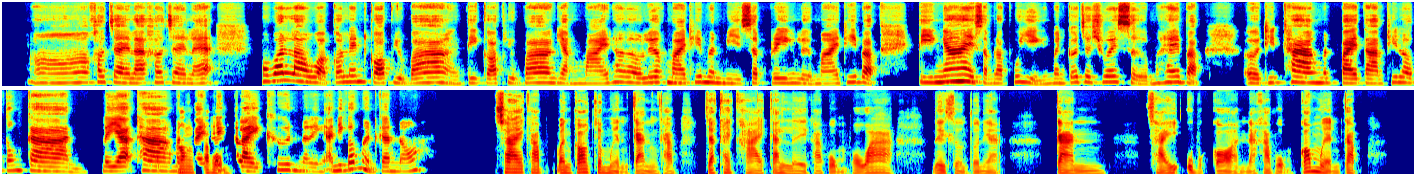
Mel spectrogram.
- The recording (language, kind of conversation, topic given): Thai, unstructured, คุณเคยลองเล่นกีฬาที่ท้าทายมากกว่าที่เคยคิดไหม?
- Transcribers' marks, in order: none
